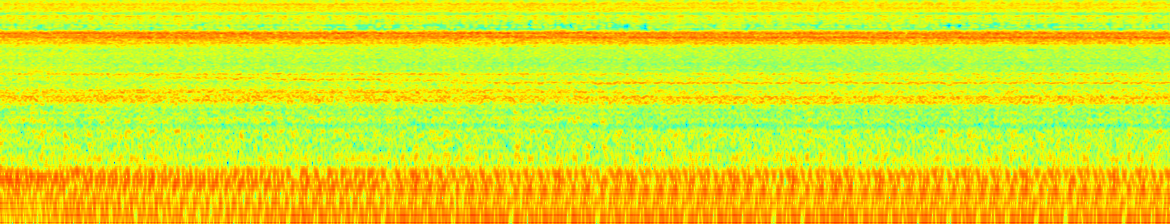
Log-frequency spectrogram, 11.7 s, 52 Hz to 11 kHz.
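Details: 1977 Jeep CJ7 with a 350 small-block Chevy and Holley Atomic EFI throttle-body injection, tuned to about 14.0 air-fuel ratio at idle. Idle is rough and lumpy at about three uneven pulses a second. New O2 sensor and tightened exhaust flange bolts brought no improvement; the cause is still unknown.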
